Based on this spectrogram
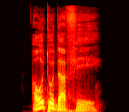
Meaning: auto da fe
- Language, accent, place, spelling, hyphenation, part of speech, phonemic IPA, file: German, Germany, Berlin, Autodafé, Au‧to‧da‧fé, noun, /aʊ̯todaˈfeː/, De-Autodafé.ogg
